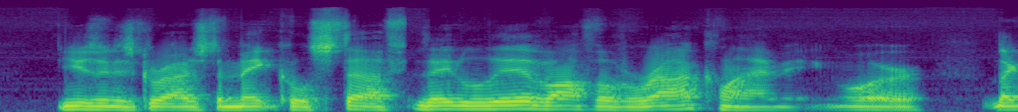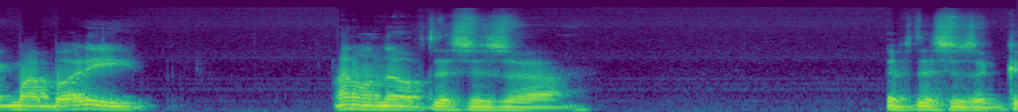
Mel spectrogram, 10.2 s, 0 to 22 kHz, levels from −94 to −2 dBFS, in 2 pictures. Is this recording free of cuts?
no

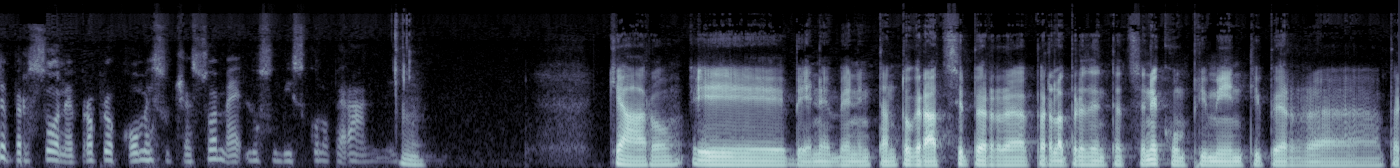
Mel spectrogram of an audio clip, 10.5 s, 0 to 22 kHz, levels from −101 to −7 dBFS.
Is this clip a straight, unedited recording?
yes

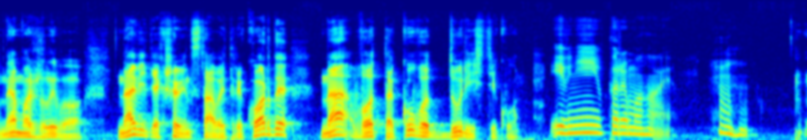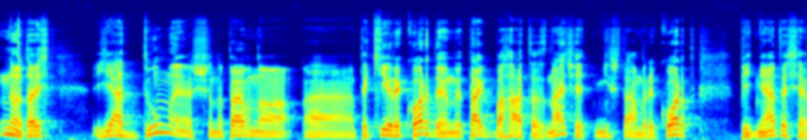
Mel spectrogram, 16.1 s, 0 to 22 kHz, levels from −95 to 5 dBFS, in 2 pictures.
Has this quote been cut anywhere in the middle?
yes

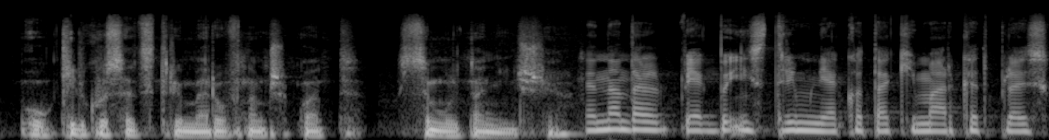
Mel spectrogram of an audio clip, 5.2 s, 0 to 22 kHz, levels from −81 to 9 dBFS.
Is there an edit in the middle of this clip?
yes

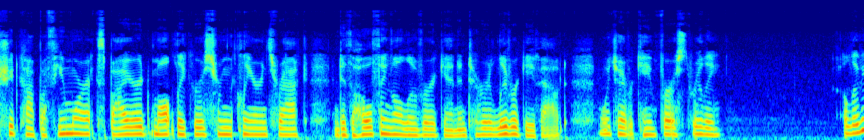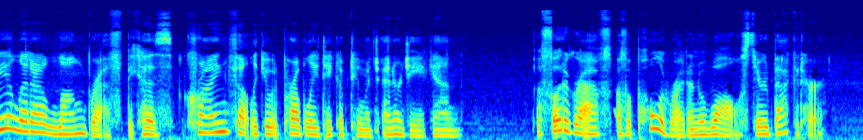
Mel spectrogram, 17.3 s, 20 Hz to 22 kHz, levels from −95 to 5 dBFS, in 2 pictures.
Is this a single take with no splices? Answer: no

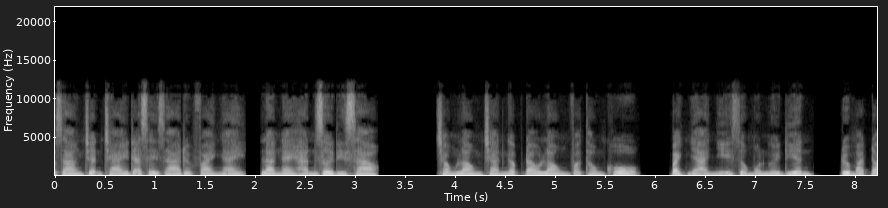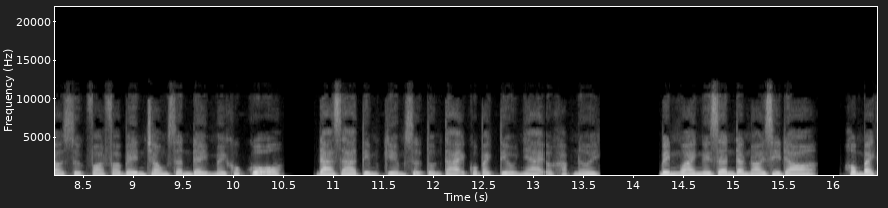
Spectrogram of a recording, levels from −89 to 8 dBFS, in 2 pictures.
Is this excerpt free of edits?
no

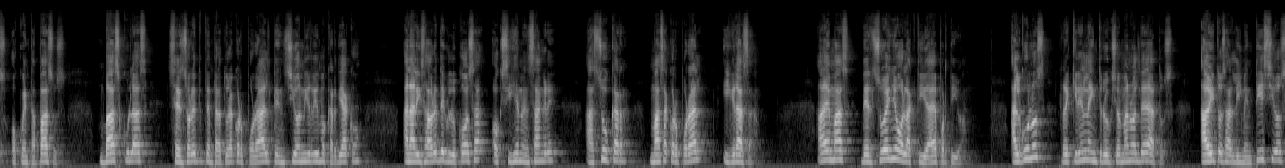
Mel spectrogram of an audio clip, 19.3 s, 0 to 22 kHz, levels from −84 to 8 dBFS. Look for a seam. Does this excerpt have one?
no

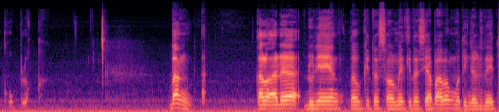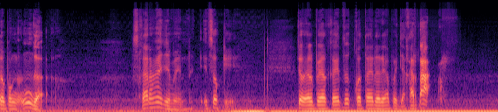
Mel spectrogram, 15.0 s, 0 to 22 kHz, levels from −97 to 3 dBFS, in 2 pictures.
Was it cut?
yes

